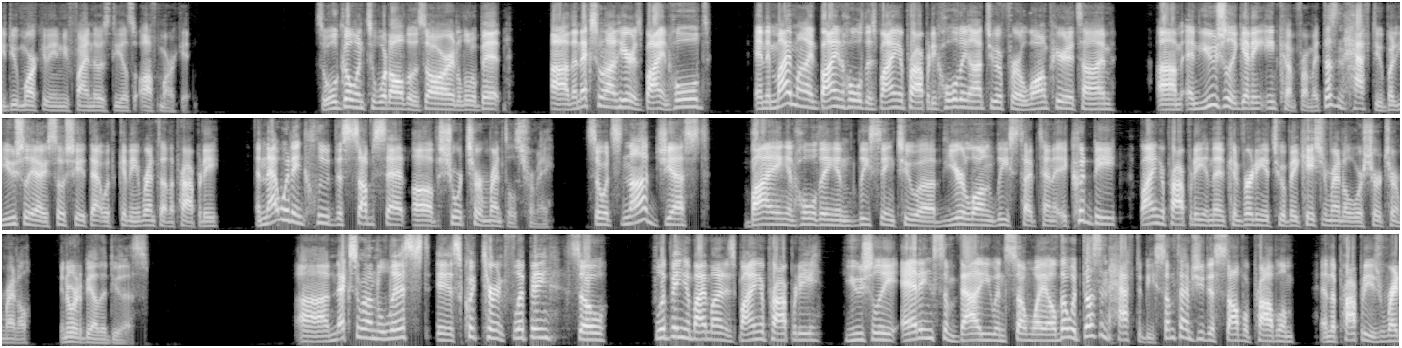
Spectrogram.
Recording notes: Abilene, Texas. This was a live class recorded to give investors a solid qualitative overview of all the different real estate investing strategies.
